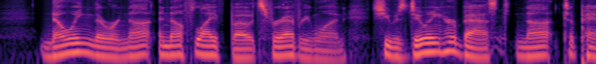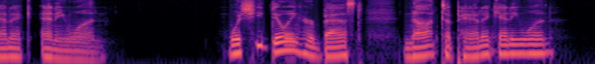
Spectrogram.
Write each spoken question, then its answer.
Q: Was she doing her best not to panic anyone?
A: Yes, she was doing her best not to panic anyone.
